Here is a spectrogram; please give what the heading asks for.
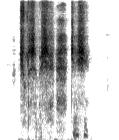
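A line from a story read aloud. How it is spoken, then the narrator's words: Breathless. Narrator (Chinese): 春云在背后喘息着说道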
